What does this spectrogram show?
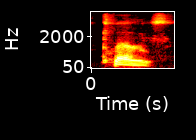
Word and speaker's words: clothes: wore the major clothes noce a pronunciation there I don't say like clothes or anything I just say like you know you open the door you close the door I wear clothes same pronunciation okay someone else wore the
